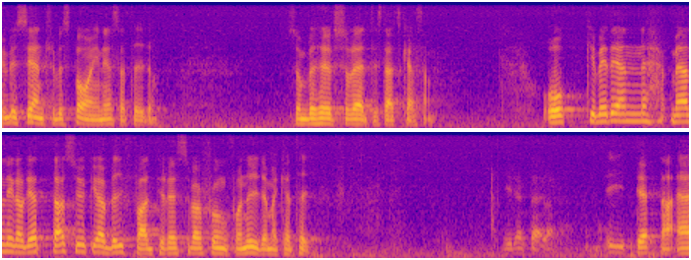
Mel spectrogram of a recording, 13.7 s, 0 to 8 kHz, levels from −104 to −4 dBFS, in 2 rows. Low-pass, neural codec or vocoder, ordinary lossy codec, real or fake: 7.2 kHz; codec, 16 kHz in and 24 kHz out, 1 kbps, XY-Tokenizer; none; fake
